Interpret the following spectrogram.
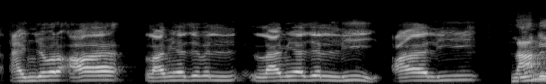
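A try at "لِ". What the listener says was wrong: লামিয়া যে লি, ভাই লামিয়া যে লি একবারে দ্রুত কেন বলতেছেন? আইন জবর যেমন বলতেছেন, লামিয়া যে লি তেমন কেন হচ্ছে ভাই?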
